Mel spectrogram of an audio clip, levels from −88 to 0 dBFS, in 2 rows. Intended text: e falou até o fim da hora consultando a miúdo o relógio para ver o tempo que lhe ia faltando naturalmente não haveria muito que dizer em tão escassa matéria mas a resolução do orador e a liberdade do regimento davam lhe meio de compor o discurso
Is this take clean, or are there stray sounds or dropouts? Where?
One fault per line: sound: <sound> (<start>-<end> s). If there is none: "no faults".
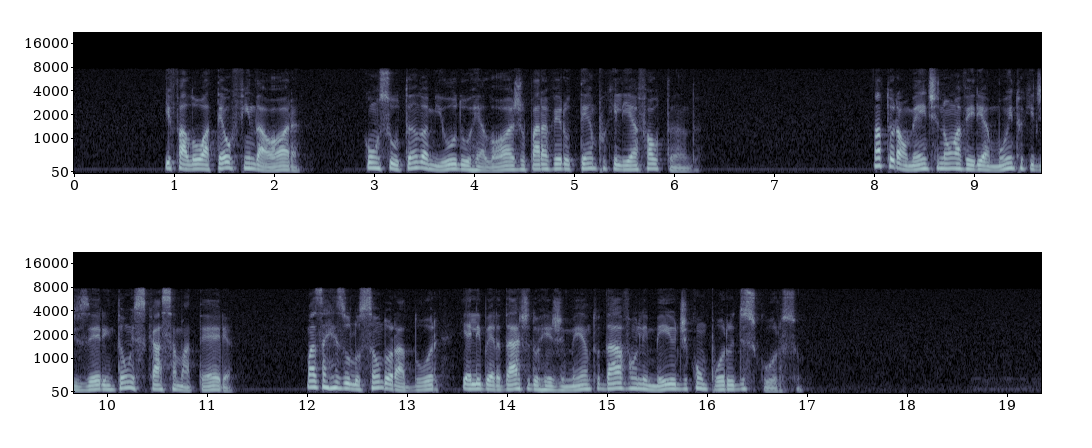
no faults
